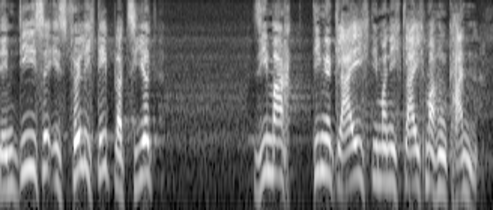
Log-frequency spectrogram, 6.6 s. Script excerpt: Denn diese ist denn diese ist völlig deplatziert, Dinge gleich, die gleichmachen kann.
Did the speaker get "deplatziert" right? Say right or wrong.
wrong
